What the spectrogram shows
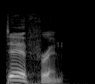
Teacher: spelled with three syllables but we drop that one e in the middle just two quick syllables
